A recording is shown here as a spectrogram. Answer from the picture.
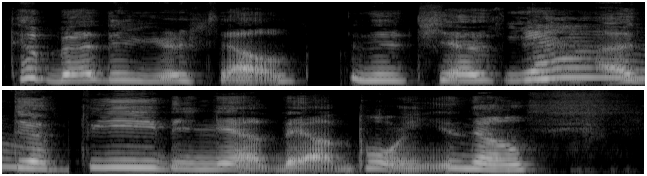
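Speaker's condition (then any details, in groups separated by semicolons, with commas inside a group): Cerebral palsy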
